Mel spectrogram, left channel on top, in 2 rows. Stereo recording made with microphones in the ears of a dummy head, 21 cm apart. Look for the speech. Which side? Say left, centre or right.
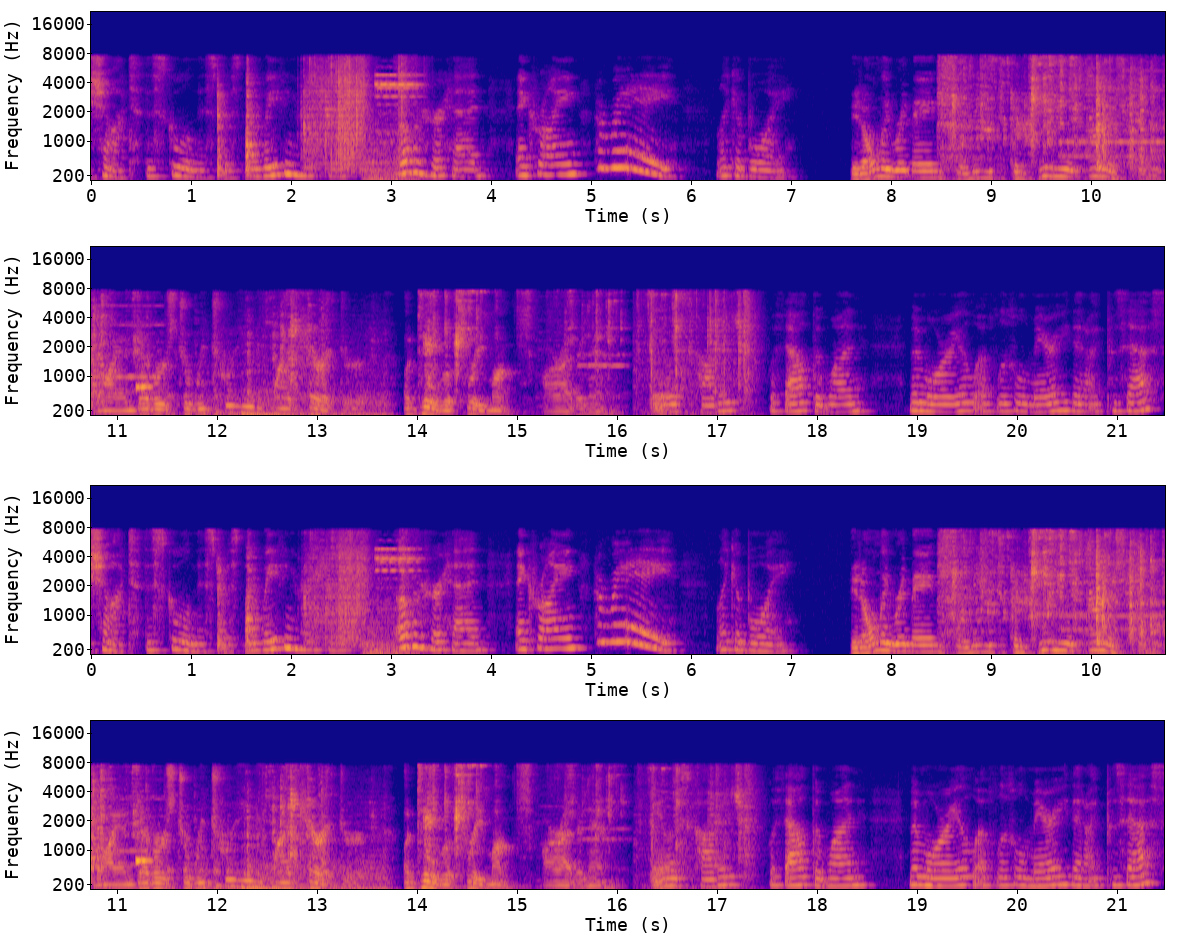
right.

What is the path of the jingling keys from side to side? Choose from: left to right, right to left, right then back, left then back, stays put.
right then back.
